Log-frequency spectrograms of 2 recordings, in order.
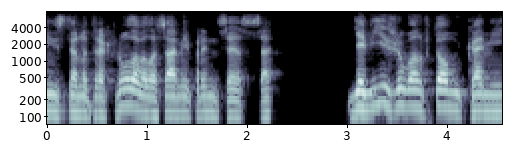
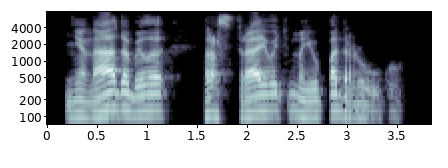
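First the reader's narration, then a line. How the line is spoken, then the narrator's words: Sympathetic sigh. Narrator (Russian): сочувственно вздохнул Денис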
